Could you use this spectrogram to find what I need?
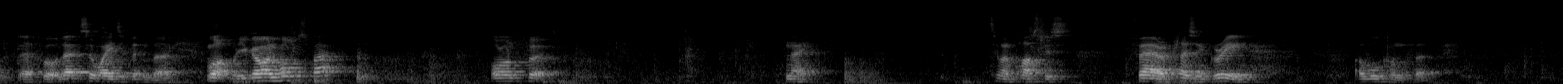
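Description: A young man speaks expressively in bursts, with pauses, in a reverberant hall.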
